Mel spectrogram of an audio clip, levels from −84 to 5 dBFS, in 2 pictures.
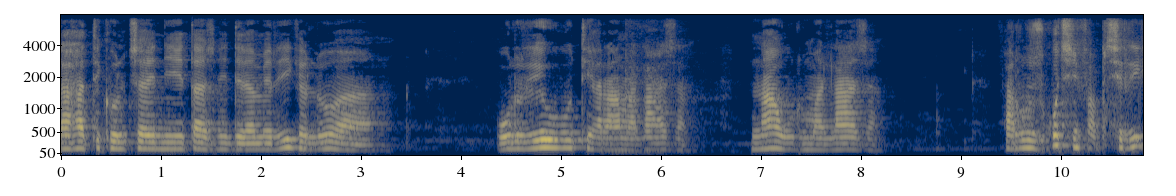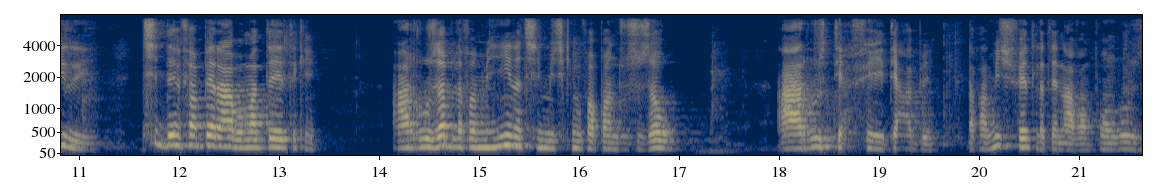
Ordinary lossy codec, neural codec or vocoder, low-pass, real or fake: AAC, 48 kbps; none; 7.2 kHz; real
